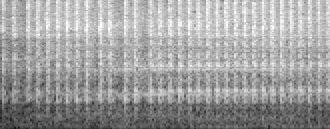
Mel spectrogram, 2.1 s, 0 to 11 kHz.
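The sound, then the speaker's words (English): A hydraulic drill rattles on a Paris construction site in the north of the city, a loud, rapid, steady hammering of evenly spaced pulses that continues without pause. “A hydraulic drill rattles on a site in the north of Paris where there'll soon be a skyscraper made of 4 stacked steel and glass boxes.”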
